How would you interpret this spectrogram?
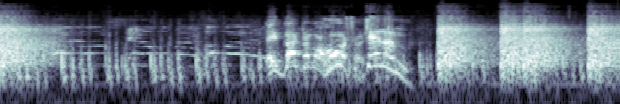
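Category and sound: impact, gunfire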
